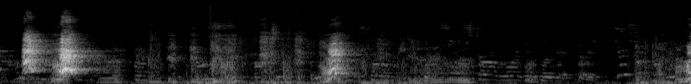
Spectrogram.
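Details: Two Shetland Sheepdogs, one tricolor and one blue merle, racing on 22 February 2017: two sharp, loud barks close together near the start, a third bark about three seconds later, and a man calling the dogs throughout.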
